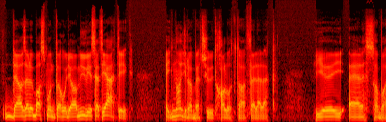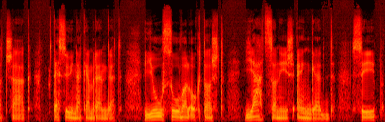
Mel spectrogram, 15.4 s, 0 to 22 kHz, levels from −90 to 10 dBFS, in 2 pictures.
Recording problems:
squashed, flat; heavily

